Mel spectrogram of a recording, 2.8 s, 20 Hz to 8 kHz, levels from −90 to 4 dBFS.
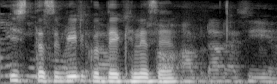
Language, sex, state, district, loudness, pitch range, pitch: Hindi, male, Bihar, Patna, -15 LUFS, 130-150 Hz, 135 Hz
